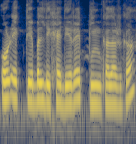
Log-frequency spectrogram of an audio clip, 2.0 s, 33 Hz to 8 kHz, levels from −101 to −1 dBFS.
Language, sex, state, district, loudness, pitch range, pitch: Hindi, male, Arunachal Pradesh, Longding, -17 LUFS, 155-180 Hz, 170 Hz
